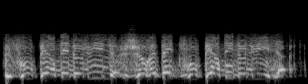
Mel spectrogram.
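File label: damaged oil, mood low, French; War Thunder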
